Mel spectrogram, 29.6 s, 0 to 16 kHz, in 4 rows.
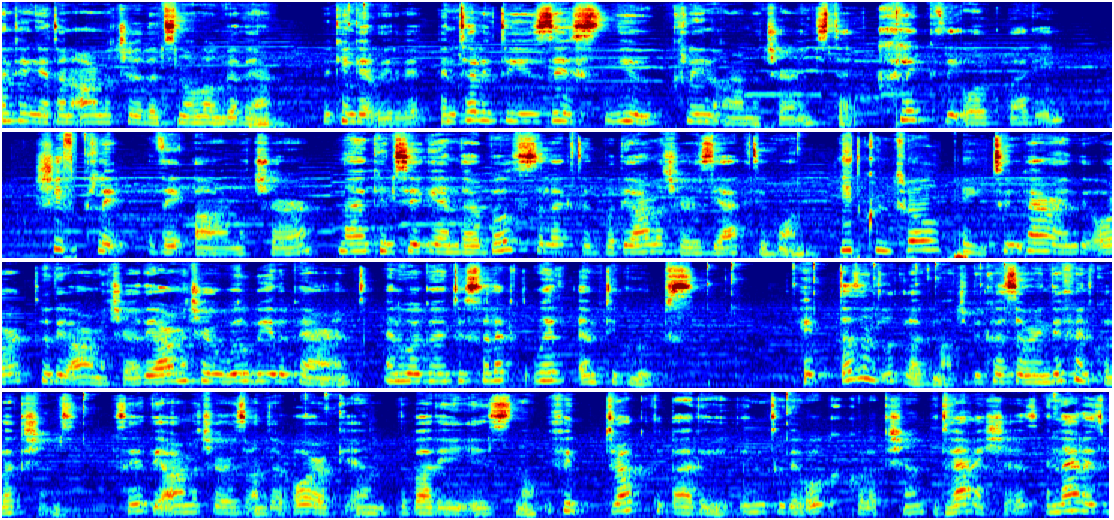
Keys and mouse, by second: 2.5 click, 10.1-11.4 middle drag, 12.3 middle click, 13.5 ctrl+p, 19.9 click, 20.4 click, 21.2 click, 24.1-25.7 drag, 28.9 click.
